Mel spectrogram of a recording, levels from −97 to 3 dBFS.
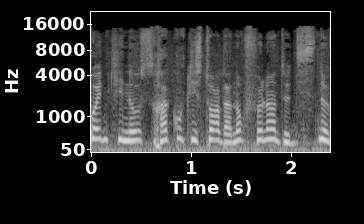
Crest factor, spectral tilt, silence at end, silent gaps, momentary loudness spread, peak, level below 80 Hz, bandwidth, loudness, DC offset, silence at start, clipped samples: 14 dB; -5 dB/octave; 0 s; none; 3 LU; -8 dBFS; -40 dBFS; 15.5 kHz; -22 LUFS; under 0.1%; 0 s; under 0.1%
